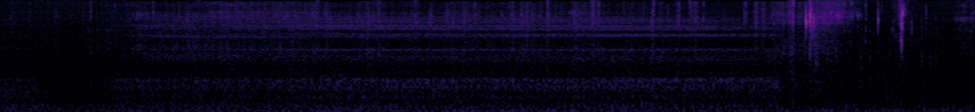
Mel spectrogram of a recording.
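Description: Near silence: faint room tone, with a few soft clicks near the end.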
